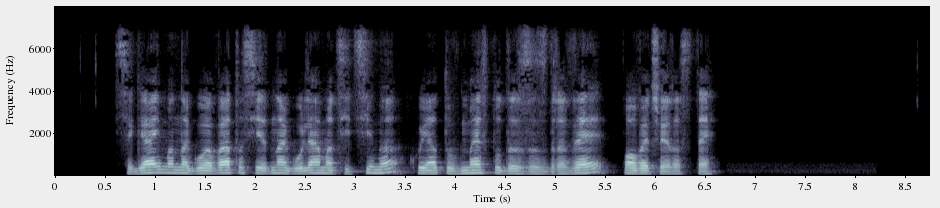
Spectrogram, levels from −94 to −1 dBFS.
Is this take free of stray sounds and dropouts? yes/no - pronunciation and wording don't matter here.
yes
